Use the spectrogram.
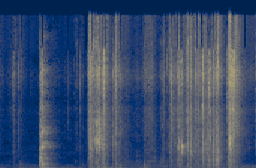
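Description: Tarot cards are shuffled up close in several quick riffling bursts with short pauses between them, crisp and fairly quiet, with no speech.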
